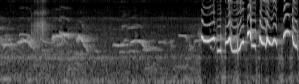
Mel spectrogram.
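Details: Oriental magpie-robin song for provoking other magpie-robins to sing; soft warbled phrases over a low hum give way to a loud, rapid burst of looping whistled notes in the final two seconds.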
